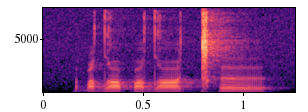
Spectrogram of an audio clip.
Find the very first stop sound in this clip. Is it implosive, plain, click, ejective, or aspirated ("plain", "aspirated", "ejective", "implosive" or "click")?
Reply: implosive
